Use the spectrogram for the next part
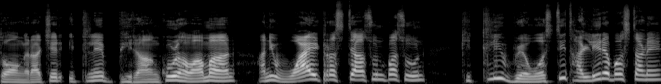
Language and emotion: Goan Konkani, surprised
